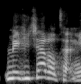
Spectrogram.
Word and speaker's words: Tettleton: Mickey Tettleton.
